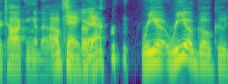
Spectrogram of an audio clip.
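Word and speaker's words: Ryōgoku: the stadium you're talking about okay yeah Rio Rio Goku not Ry okay yeah Rio Rio Goku uh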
